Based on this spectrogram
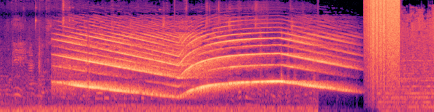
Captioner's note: siren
